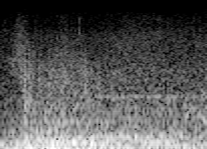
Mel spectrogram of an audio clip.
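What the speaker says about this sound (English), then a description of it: "Gandalf shoots off a peculiar firework at the target" A magic firework bursts against a fort in the fantasy strategy game Rise of the Witch King, giving a short, booming blast with a crackling rumble that fades over about a second.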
